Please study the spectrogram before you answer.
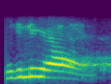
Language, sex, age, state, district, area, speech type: Maithili, female, 60+, Bihar, Supaul, rural, conversation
